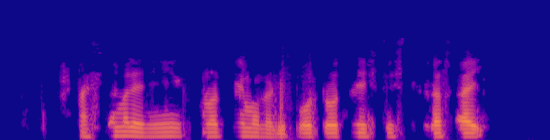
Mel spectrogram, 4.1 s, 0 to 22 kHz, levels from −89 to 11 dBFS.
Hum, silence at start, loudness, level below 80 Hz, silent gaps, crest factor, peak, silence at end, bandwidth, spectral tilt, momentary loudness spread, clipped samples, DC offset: none; 0.6 s; -26 LUFS; -58 dBFS; none; 22 dB; -4 dBFS; 0.5 s; 4.1 kHz; -10.5 dB/octave; 8 LU; under 0.1%; under 0.1%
